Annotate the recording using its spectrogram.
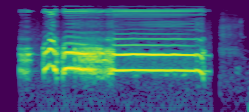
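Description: Rooster crowing: two short notes, the second rising and falling, then one long held call.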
